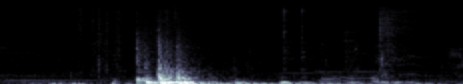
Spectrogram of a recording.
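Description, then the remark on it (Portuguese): A door is banged shut once by the wind with a heavy, low thud and a brief rattle, loud against a quiet background, then the resonance fades over the next second or so. “Olha o vento fazendo o caminho dele toda vez.”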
